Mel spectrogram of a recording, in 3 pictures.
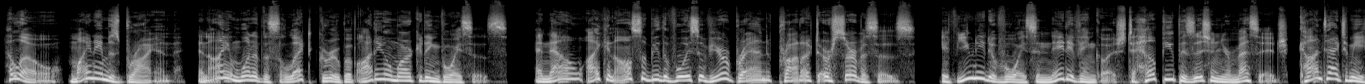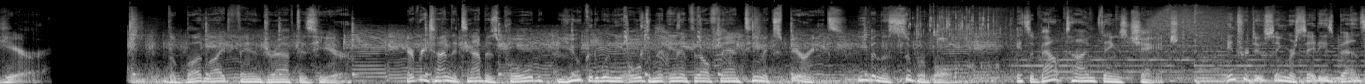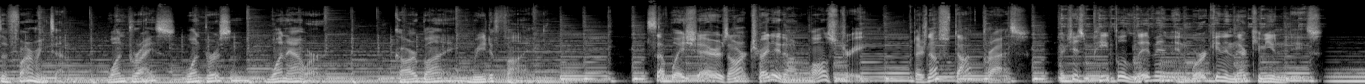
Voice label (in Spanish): Locutor americano; eeuu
